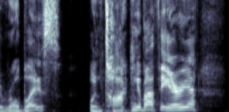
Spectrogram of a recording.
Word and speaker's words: Robles: It's supposed to be Robles. So if you say it Robles, yeah, you're doing it right.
